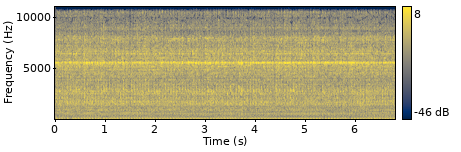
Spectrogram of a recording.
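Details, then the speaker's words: 1982 Honda ATC 200 Big Red after years of storage, freshly started: steady, even single-cylinder thump at about 214 beats a minute with no knocks or misses; runs pretty decent; normal idle. "But that runs pretty decent, really."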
